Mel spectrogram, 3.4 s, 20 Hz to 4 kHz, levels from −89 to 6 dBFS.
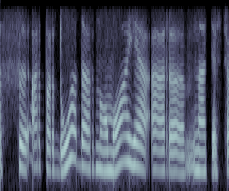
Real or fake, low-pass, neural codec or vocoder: real; 3.6 kHz; none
